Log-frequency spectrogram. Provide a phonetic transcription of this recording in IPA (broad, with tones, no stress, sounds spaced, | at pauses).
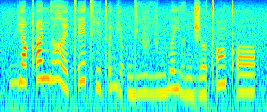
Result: bʲ a˥ qʼ e˥ ŋ ɡ ə̤˥ ʁ e˩ tʼ e˥ tʰ i˧ tʼ ə˥ bʲ ɔ˩ ʔ n d i̤˩ v i̤˩ v m b ə˧ j ə̤˩ n d͡ʒ ɤ˩ tʼ ɔ̃˥ kʼ ɔ˧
